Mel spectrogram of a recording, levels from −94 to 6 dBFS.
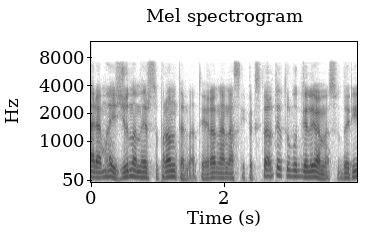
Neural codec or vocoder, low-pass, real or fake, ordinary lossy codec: codec, 16 kHz, 0.8 kbps, ZipCodec; 7.2 kHz; fake; Opus, 64 kbps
